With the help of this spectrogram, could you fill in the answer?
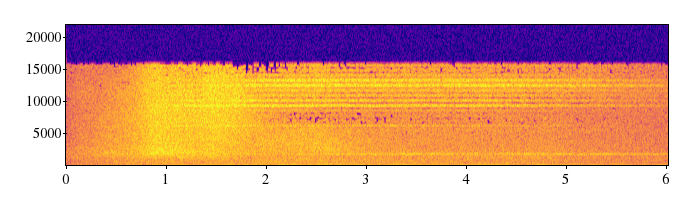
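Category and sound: nature, ocean waves and surf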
